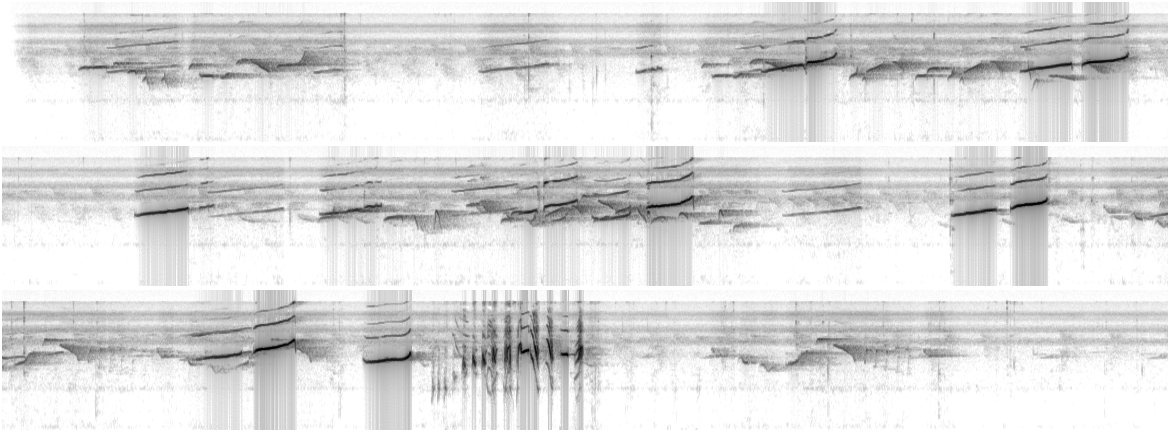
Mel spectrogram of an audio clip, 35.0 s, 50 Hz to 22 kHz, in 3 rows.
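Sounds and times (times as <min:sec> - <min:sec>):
bird singing whistled notes: 0:00.7 - 0:03.6, 0:04.7 - 0:05.6, 0:06.3 - 0:11.6, 0:13.0 - 0:29.3, 0:30.4 - 0:32.9
bird chattering: 0:27.2 - 0:29.2.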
